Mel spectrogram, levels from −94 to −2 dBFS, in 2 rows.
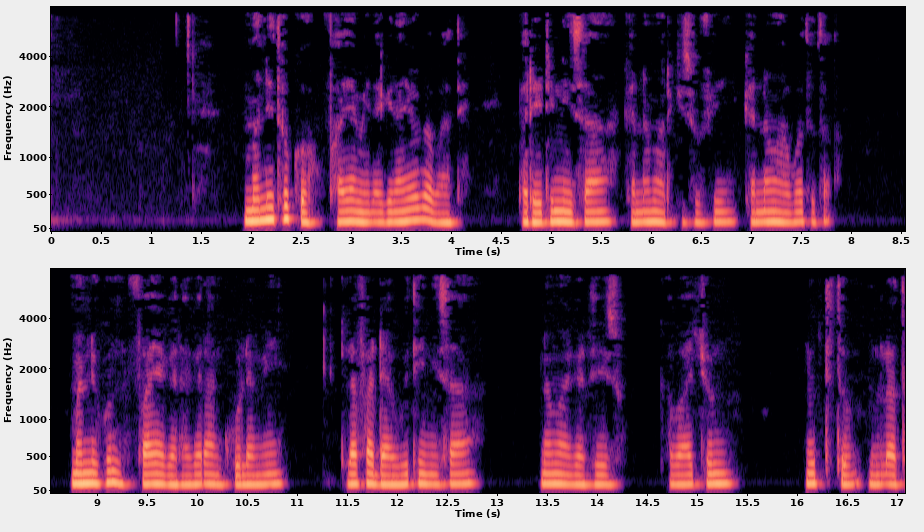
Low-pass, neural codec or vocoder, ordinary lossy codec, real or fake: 7.2 kHz; none; MP3, 32 kbps; real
